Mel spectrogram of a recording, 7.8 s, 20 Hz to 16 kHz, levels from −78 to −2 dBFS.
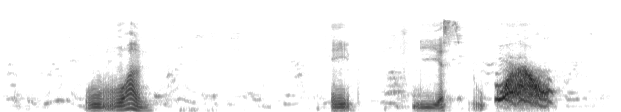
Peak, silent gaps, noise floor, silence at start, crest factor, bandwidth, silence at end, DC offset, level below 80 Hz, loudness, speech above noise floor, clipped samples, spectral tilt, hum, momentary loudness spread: -4 dBFS; none; -71 dBFS; 1.05 s; 22 dB; 8.4 kHz; 0.85 s; under 0.1%; -62 dBFS; -21 LUFS; 50 dB; under 0.1%; -6.5 dB/octave; none; 22 LU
